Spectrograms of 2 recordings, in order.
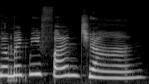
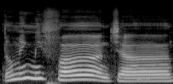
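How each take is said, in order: First: Higher, rising mock quote; uptalk. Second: Upward inflection, slow and louder; uptalk. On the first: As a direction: lift it up at the end. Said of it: "Yes, hey, a little more". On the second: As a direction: rise it up, drawn out. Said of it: "with an upward inflection". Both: Shown as a demonstration.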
